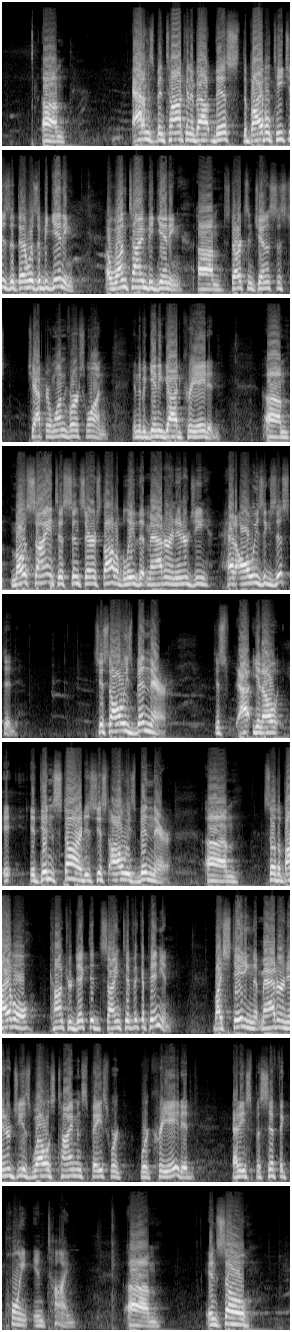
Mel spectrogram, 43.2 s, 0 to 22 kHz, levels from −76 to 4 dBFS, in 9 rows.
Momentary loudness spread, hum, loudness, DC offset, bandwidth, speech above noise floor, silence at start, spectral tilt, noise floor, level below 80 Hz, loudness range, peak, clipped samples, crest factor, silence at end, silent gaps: 11 LU; none; -7 LUFS; under 0.1%; 19 kHz; 42 dB; 0.65 s; -5 dB/octave; -48 dBFS; -38 dBFS; 5 LU; 0 dBFS; 0.4%; 8 dB; 0.6 s; none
